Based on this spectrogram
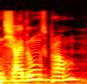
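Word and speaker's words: Entscheidungsproblem: The Entscheidung problem? – Yes, the decision problem. – Entscheidung problem? – Thank you.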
